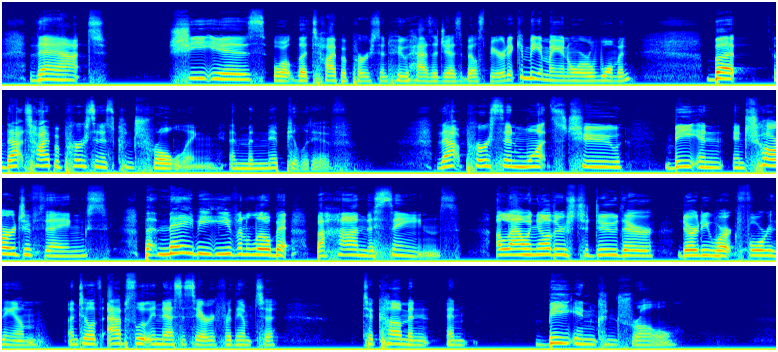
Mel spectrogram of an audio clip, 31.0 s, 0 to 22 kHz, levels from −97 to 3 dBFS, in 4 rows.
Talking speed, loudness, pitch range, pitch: 140 wpm, -32 LUFS, 185-255 Hz, 220 Hz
